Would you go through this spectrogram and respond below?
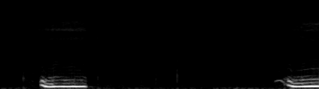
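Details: Beagle asleep, giving two low, buzzy snores about three seconds apart, each a short rasping breath with a breathy hiss on top, and near silence in between.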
